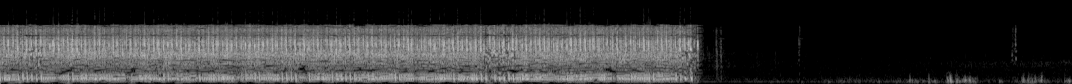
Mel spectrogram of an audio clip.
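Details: Used Traxxas T-Maxx 2.5 nitro RC car: high buzzing starter spins the engine seven seconds without firing, then stops; slight smoke from the starter motor; cranks but won't start, cause unknown.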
